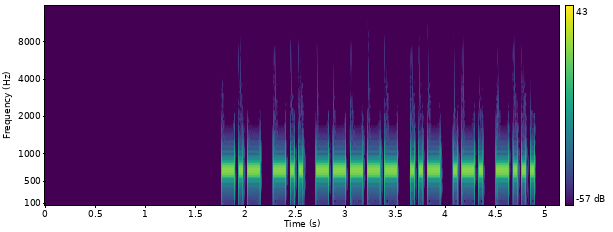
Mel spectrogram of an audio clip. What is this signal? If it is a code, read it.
Morse code, heard as a keyed tone, about 28 wpm, 700 Hz. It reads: KD0URB
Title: USA Call Signs - 6 Characters - Repeated 3x - 28wpm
